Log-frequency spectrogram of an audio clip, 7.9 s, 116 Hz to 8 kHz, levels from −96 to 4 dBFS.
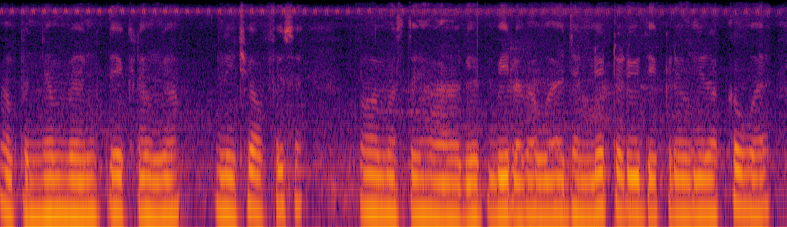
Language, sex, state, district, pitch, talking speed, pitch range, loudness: Hindi, male, Uttar Pradesh, Hamirpur, 145 Hz, 190 wpm, 140-150 Hz, -28 LUFS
